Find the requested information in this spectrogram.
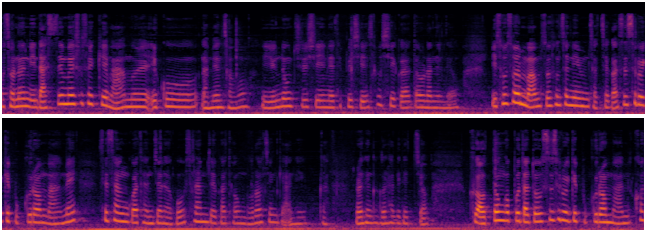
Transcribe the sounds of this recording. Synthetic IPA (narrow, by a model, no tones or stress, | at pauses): t͡ɕʌnɯninas͈ɯme̞sʰosʰekʰe̞maɯmɯɭḭɭk͈ʰonamjʌnsʰʌijundoŋt͡ɕuɕʰine̞te̞pʰjoɕ͈ʰisʰʌɭɕ͈ʰiɡat͈ʌuɭːanːɯnde̞jo | isʰosʰʌɭmaɯms͈osʰʌnsʰeɲimt͡ɕat͡ɕʰe̞ɡasʰɯsʰɯɾoiɡe̞puk͈ɯɾʌnmaɯme̞sʰe̞sʰaŋɡwatand͡ʑʌɾɦaɡosʰaɾamdɯɭɡwatʌɯŋmʌɾʌd͡ʑinɡe̞̰a̰ɲiɭk͈a | kiɾʌnsʰe̞ŋɡaɡɯɭɦaɡe̞dwe̞t̚t͡ɕ͈o | kɯʌt͈ʌnɡʌt̚p͈odadosʰɯs̬ʰɯɾoiɡe̞puk͈ɯɾʌnmaɯmikʰʌ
